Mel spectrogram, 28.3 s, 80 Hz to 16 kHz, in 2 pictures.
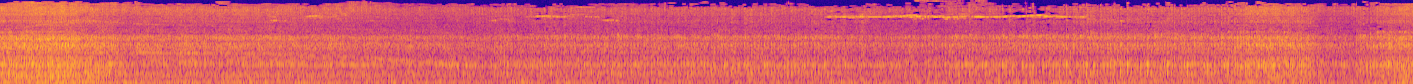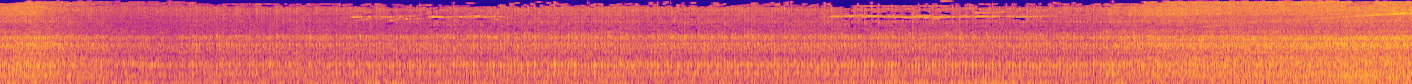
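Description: Interior of a 2001 MCI D4000 coach with its Detroit Diesel Series 60 engine running under way. The note is steady most of the time, with faint high whistles now and then, and it climbs in pitch and grows louder near the end as the bus speeds up.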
